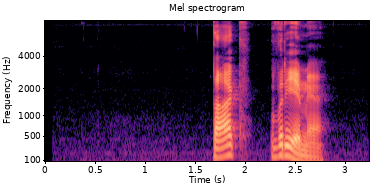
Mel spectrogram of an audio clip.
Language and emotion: Russian, neutral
